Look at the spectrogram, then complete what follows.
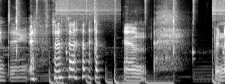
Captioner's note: laughs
